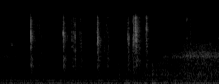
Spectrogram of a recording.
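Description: Computer keyboard being typed on: a handful of faint, separate keystrokes as a short text label is entered.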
